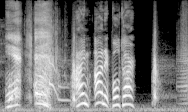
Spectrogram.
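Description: A small robot chatters in a high, squeaky electronic voice.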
